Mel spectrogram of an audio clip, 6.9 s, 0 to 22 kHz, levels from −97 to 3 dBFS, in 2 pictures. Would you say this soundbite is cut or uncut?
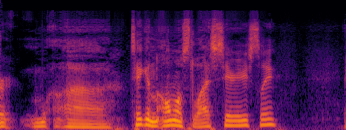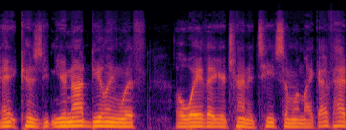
cut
